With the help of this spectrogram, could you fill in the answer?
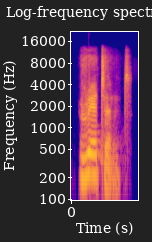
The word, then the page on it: reptant: Indian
